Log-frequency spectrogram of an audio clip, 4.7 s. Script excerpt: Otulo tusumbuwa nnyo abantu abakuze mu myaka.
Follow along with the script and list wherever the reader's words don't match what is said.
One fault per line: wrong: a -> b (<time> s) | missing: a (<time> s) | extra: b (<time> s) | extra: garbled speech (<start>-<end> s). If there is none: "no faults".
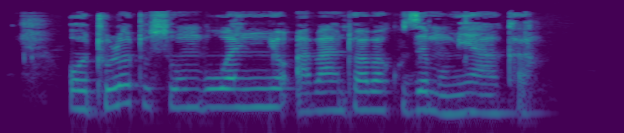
no faults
